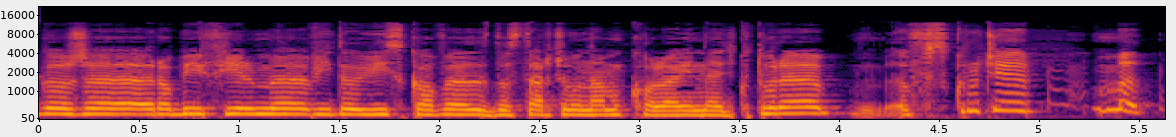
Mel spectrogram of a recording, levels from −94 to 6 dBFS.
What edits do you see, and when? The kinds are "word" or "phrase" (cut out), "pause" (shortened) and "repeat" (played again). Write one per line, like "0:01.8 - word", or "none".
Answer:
0:01.4 - word
0:03.5 - word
